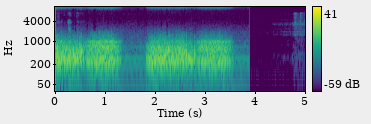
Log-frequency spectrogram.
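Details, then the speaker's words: Chest auscultation example of pneumonia: harsh, loud bronchial breathing with a grainy crackling texture, i.e. bronchial breathing with coarse mid-inspiratory crackles. "هنا في برونكال بريسنج لو خدتوا بالكم، ومعاه كورس ميد انسبيراتوري كريبيتيشن"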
